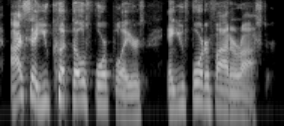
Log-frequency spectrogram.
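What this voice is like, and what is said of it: Pittsburgh accent. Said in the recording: “that's my Pittsburgh accent ... You know how I sound, 15233”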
